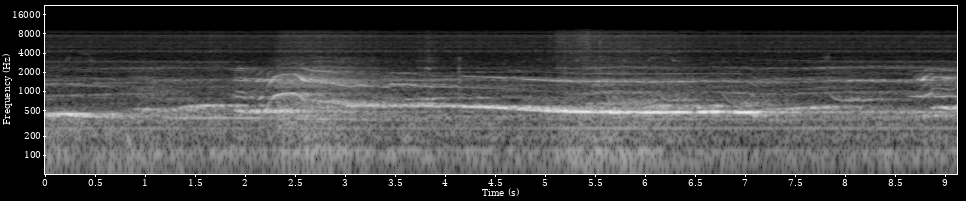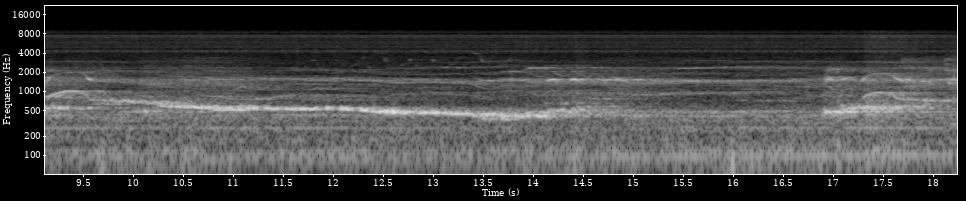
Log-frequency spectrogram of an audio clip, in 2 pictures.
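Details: Red wolves at the NY Wolf Conservation Center, New York, joining the center's other wolves on the morning of March 15, 2013, captured by webcam: several overlapping drawn-out howls sliding up and down, swelling and fading in waves with steady low background hum.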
